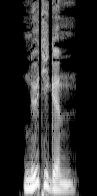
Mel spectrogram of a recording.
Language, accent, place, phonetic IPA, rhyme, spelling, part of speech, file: German, Germany, Berlin, [ˈnøːtɪɡəm], -øːtɪɡəm, nötigem, adjective, De-nötigem.ogg
- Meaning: strong dative masculine/neuter singular of nötig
